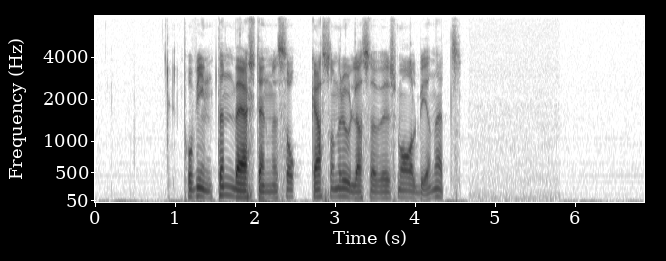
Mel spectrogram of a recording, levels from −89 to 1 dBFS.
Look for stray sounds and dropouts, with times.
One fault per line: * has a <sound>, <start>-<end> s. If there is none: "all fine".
all fine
